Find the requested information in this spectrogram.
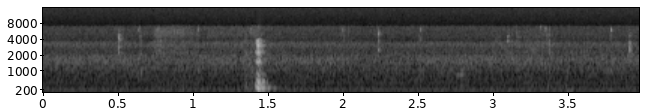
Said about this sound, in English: Bear with me. I'm just going to have a sip of my water again. I'm going to try not to get giggly over the fact my cup's going to get all weird.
